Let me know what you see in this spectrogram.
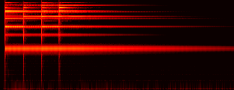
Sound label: BELL DINNER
